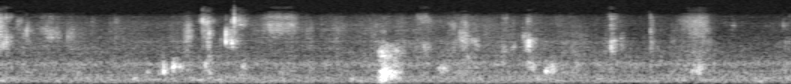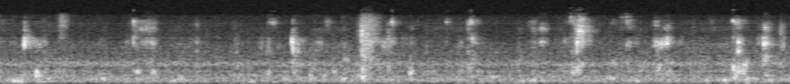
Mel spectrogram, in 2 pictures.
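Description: Faint chewing of hamburger with mouths closed: soft, scattered wet clicks and smacks, with a slightly louder one about two seconds in.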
